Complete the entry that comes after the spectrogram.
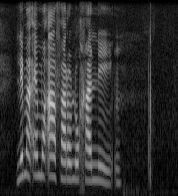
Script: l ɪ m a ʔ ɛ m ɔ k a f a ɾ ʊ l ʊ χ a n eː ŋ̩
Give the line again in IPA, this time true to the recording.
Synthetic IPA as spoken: l ɪ m a ʔ ɛ m ɔ ʔ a f a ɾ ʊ l ʊ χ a n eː ŋ̩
